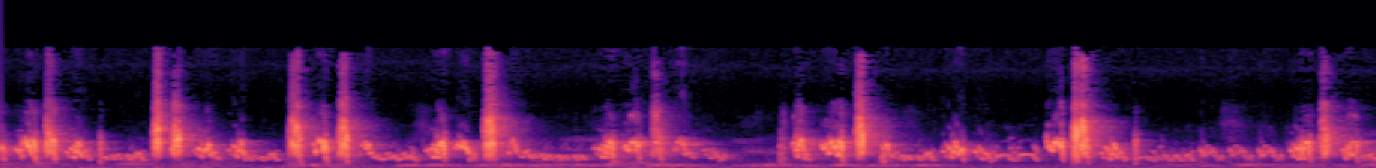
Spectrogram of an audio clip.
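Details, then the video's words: Singing pet budgerigar delivers a continuous chattering warble, rapid clicks and tweets packed together with brief squeaky accents about every second, almost no pauses across the whole stretch; faint steady hum in the background. "il cocorito canterino"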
